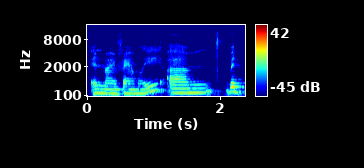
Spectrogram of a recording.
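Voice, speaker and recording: A woman's voice: lowish voice, takes it slowly, darkish tone. A woman in her thirties from Iran, whose first language is Persian, speaking in a friendly way on a panel with many fillers. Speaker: panelist, lawyer. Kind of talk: panel talk over video call.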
